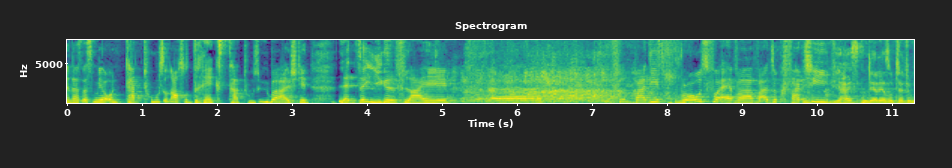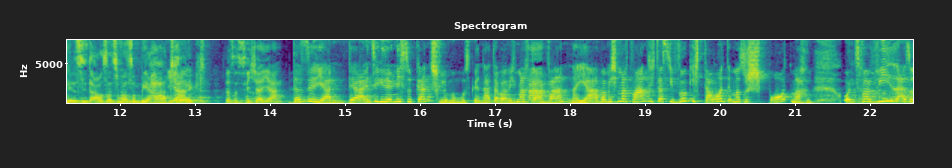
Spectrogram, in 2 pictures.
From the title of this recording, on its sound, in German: vor Publikum!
